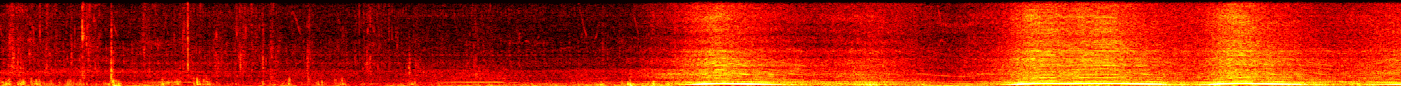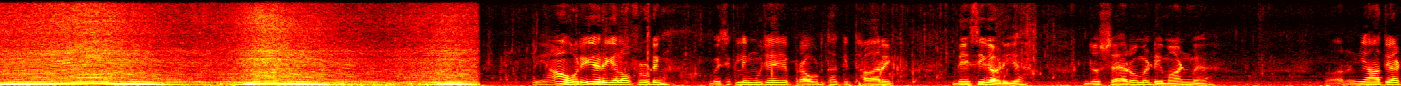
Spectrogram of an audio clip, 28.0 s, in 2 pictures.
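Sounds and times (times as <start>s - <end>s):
off-road engine revving: 0.0s - 18.8s.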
